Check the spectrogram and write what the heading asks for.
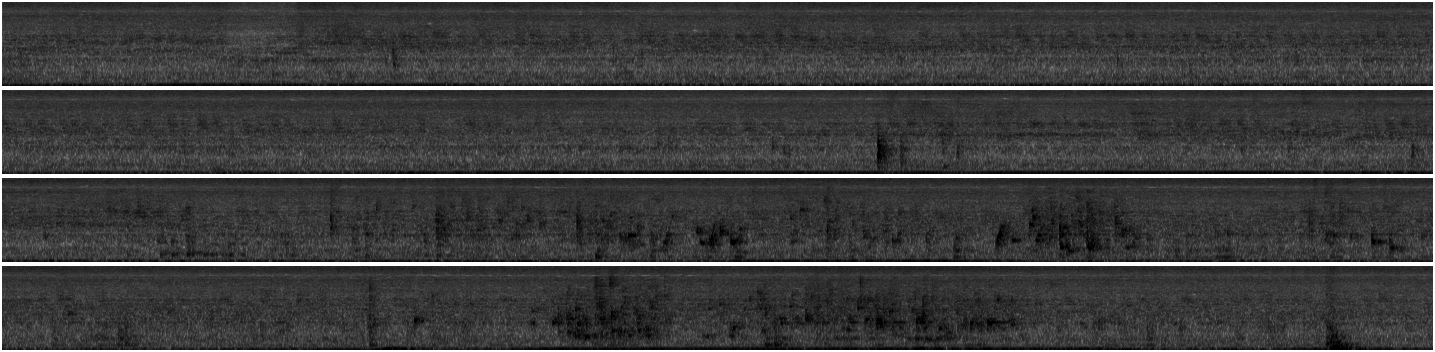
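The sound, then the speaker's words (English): Steady running water from a tap splashes as hair is rinsed in a bathtub, with irregular drips and spatters over a constant low rumble, and no voices. “Definitely recommend that if you can use your tub, use your tub to kind of drain out the excess water.”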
